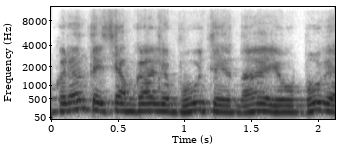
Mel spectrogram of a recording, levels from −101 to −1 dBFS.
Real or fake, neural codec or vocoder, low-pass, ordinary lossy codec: real; none; 10.8 kHz; AAC, 64 kbps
